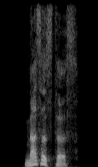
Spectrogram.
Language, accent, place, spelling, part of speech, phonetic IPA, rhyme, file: German, Germany, Berlin, nassestes, adjective, [ˈnasəstəs], -asəstəs, De-nassestes.ogg
- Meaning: strong/mixed nominative/accusative neuter singular superlative degree of nass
